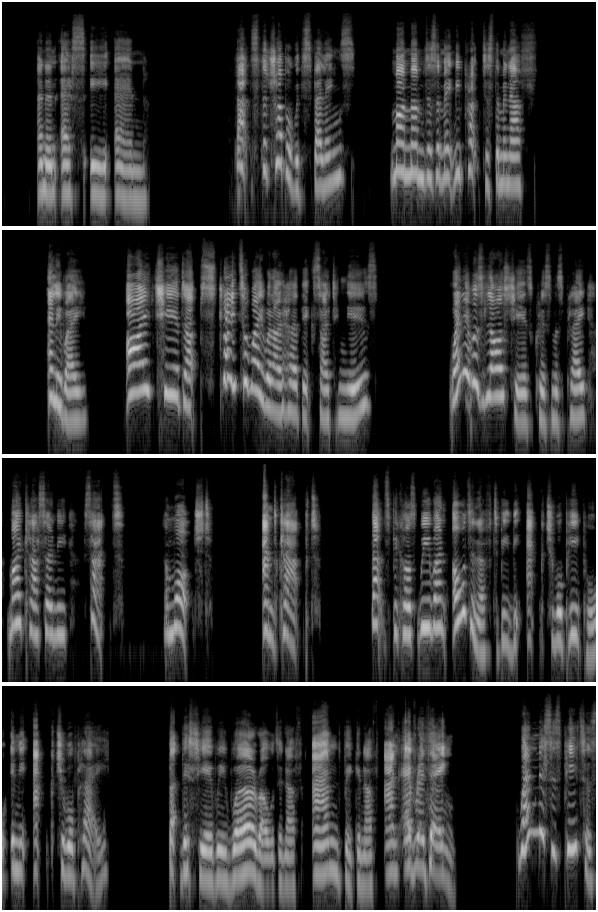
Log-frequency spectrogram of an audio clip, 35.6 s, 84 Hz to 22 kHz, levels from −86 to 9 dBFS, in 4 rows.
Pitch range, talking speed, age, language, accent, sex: 190-310 Hz, 125 wpm, 40-59, English, British, female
